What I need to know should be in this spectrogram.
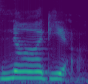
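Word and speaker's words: Nadja: Usually, there's a J in there. It's one of those times where a J is sort of pronounced more like a Y in some languages. So, it's Nadia, but there's a J.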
